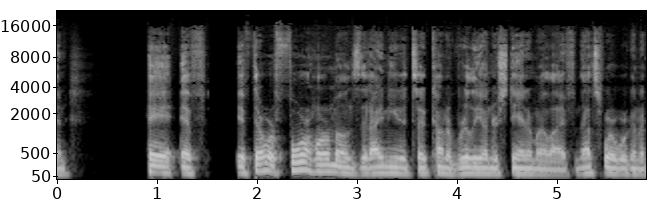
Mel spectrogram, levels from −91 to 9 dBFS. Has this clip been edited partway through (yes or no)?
no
